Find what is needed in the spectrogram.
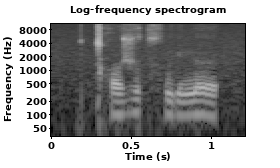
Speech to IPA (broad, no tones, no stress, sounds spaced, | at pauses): ǀʰ ɔ ʒ u t͡sʰ u ɾʲ ə n ə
